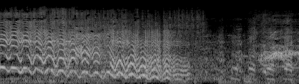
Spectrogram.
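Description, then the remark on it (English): A person imitates a horse whinny with a high, wavering, quavering voice that trembles rapidly up and down, loud, trailing off into breathy snickering over about three seconds. “It felt like a horse.”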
